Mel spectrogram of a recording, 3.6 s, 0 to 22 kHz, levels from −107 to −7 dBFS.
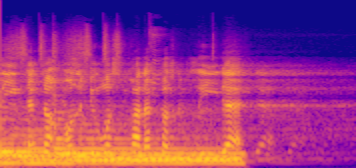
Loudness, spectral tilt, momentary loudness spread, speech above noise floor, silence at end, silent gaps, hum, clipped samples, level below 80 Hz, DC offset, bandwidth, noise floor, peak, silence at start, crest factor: -20 LUFS; -6.5 dB/octave; 10 LU; 33 dB; 0.8 s; none; none; under 0.1%; -56 dBFS; under 0.1%; 11 kHz; -53 dBFS; -6 dBFS; 0 s; 14 dB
